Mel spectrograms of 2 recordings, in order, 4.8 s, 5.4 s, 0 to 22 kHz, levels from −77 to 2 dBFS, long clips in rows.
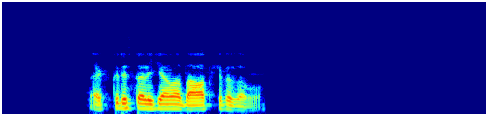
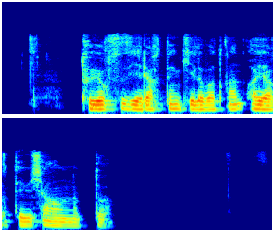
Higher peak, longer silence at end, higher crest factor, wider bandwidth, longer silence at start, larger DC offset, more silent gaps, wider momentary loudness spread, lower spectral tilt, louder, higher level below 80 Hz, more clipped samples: about the same, -2 dBFS vs -4 dBFS; first, 2.35 s vs 1.65 s; about the same, 20 dB vs 20 dB; second, 4.1 kHz vs 8 kHz; first, 0.9 s vs 0.3 s; neither; neither; second, 13 LU vs 17 LU; first, -12 dB/octave vs -6 dB/octave; first, -17 LUFS vs -21 LUFS; second, -66 dBFS vs -56 dBFS; neither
